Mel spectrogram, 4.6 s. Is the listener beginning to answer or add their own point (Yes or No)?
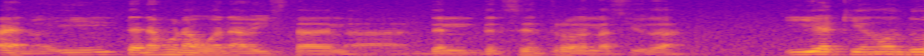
No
